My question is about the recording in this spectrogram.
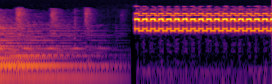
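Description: A music bridge of plucked strings dies away. About a second in, a telephone starts ringing with a fast, high electronic trill.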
